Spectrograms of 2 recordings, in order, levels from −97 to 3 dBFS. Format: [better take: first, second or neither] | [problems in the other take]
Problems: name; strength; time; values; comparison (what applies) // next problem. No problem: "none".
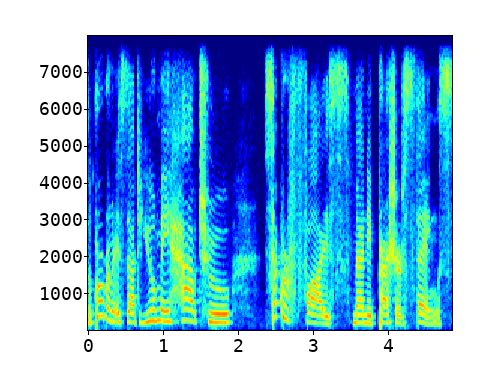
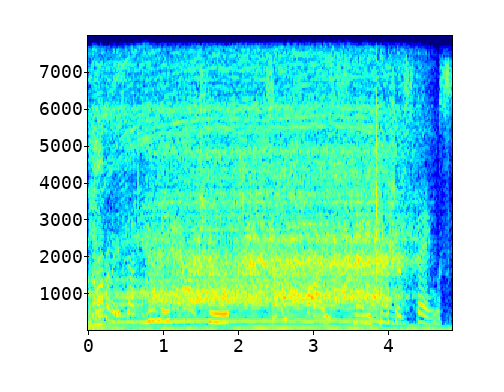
first | background sound (Domestic sounds, home sounds); 5 dB above the speech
